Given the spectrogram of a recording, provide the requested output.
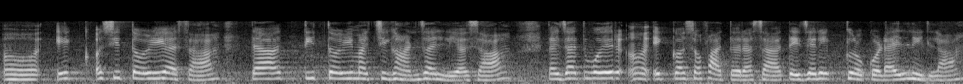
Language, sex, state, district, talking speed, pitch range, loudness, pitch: Konkani, female, Goa, North and South Goa, 135 wpm, 225-270 Hz, -14 LUFS, 255 Hz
